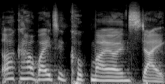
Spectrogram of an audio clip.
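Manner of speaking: dry sarcastic tone. Retelling what he said when taken to the fridge, imitating his sarcastic tone. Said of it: "like being sarcastic".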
